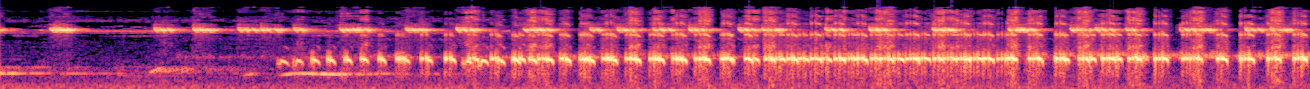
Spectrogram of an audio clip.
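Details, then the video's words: Noisy cricket calling said to scare off rats and induce sleep: quick high chirps throughout, then a loud lower pulsed trill starts after a soft whistled note and runs to the end. "SUARA JANGKRIK PENGUSIR TIKUS, JANGKRIK JANGKRIK SUARA NYARING BIKIN NGANTUK"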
